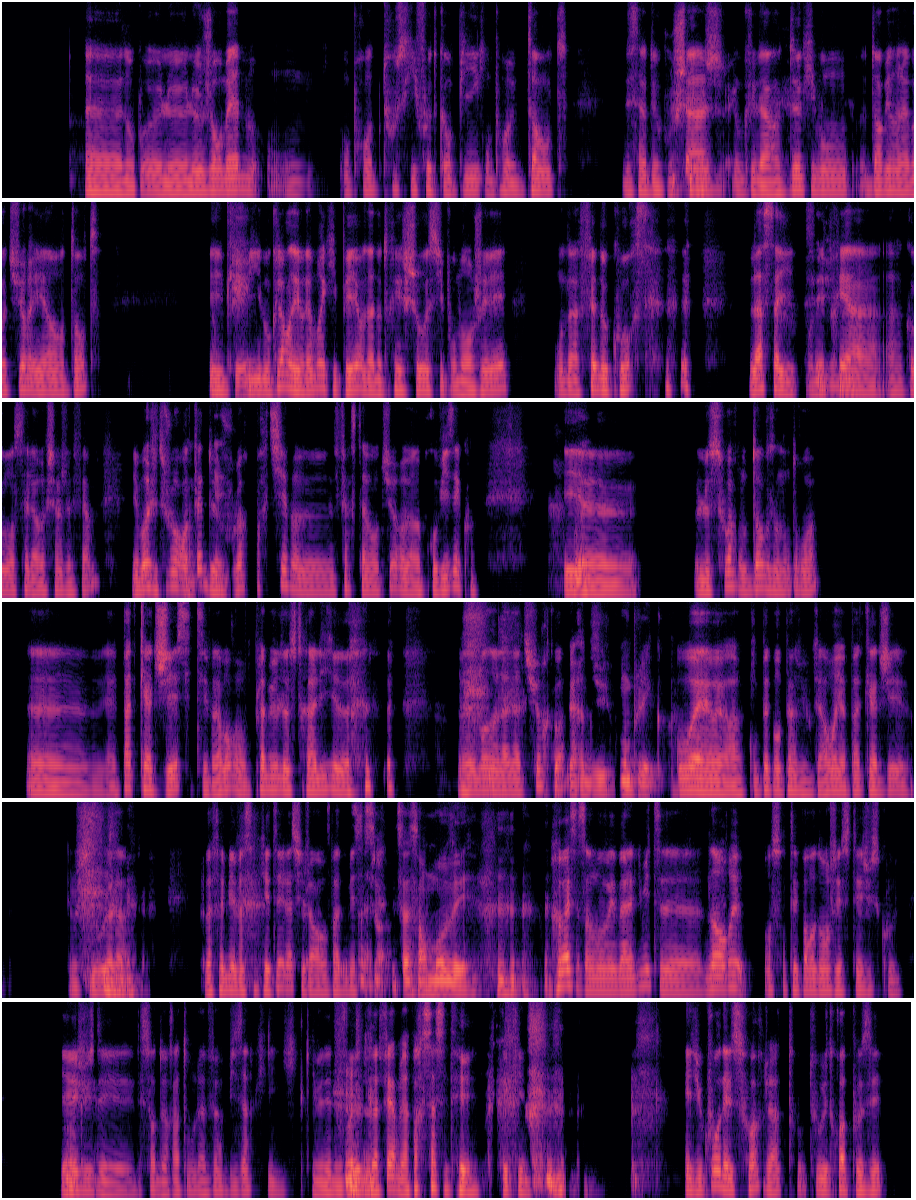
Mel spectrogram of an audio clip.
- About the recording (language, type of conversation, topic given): French, podcast, Peux-tu raconter une aventure improvisée qui s’est super bien passée ?
- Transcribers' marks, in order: tapping; chuckle; chuckle; chuckle; chuckle; chuckle; laughing while speaking: "Ouais"; laugh; laughing while speaking: "mais à part ça, c'était c'était clean"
